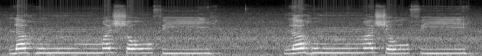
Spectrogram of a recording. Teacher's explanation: واو لین ہے، بغیر کھینچے نرمی کے ساتھ پڑھیں گے۔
